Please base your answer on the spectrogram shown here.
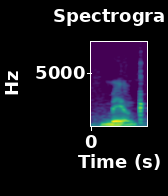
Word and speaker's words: Mayank: Mayank.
